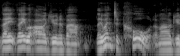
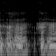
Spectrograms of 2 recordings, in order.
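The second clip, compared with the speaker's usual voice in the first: low, much softer mumbled uh-huhs into a phone; lower, hushed distracted phone voice; 8 semitones lower, 12 dB quieter, faster than usual. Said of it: "was like".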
